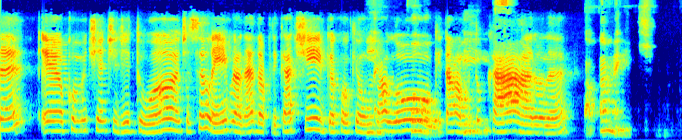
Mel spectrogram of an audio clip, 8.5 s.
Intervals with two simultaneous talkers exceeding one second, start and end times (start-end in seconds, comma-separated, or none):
4.6-6.4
